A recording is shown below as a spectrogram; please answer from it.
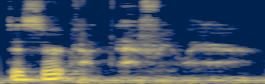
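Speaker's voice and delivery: hushed mock-dismayed whisper. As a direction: whisper the mess news. Whispered aside.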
